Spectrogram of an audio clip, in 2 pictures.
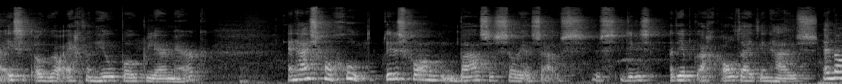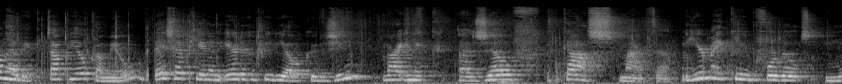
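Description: No technical faults can be heard anywhere in the audio.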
